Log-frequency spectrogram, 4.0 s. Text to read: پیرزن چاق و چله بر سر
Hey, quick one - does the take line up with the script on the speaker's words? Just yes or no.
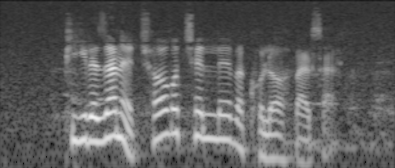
no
